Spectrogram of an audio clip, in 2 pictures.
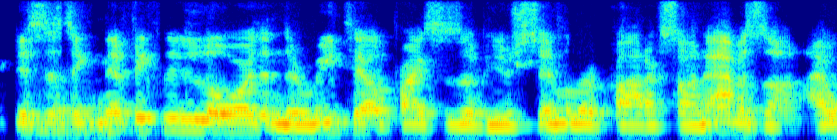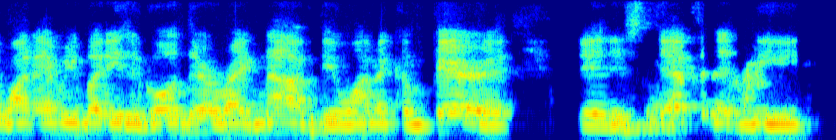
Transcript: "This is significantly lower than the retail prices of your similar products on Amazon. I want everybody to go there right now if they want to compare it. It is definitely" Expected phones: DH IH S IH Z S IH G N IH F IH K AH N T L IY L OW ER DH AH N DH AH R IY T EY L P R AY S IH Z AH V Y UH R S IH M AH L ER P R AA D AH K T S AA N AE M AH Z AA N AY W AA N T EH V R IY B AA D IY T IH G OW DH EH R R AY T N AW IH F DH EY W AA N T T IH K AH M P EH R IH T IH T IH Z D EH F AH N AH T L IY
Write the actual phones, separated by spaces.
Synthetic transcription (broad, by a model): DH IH S IH Z S IH G N IH F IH K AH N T L IY L OW ER DH AH N DH AH R IY T EY L P R AY S IH Z AH V Y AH R S IH M L ER P R AA D AH K T S N AE M AH Z AA N AY W AA N T EH V R IY B AA D IY T IH G OW DH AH R R AY T N AW IH F DH EY W AA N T T IH K AH M P EH R IH T IH T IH S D EH F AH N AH T L IY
